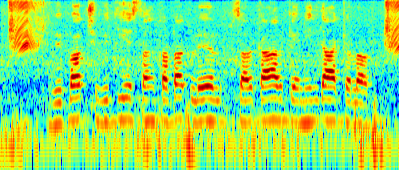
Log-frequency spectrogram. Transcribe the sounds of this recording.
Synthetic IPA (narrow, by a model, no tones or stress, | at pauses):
ʋipəkt͡ʃʰʋit̪ijesə̃ŋkəʈəklelsəɾkaɾkenĩnd̪akelək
